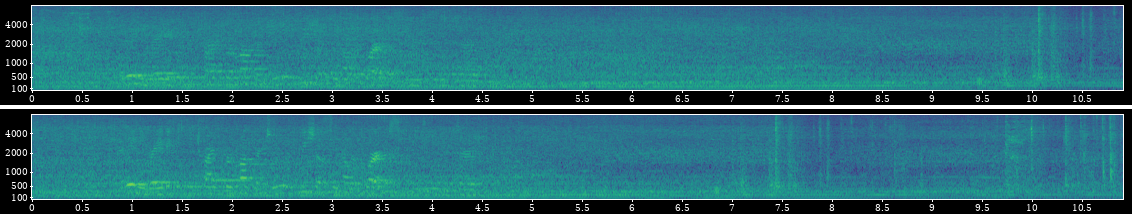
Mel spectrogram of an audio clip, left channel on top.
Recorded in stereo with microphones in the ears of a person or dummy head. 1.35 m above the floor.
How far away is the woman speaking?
About 4.5 m.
